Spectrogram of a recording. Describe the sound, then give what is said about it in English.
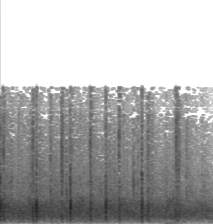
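Audience applause follows a speech on farm and environmental policy: scattered, fairly light claps with a few sharper hand slaps, steady for a couple of seconds before easing slightly. “I think that's worth an applause, too.”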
